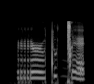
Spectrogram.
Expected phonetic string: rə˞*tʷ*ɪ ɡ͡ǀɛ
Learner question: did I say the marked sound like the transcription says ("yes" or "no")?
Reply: yes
